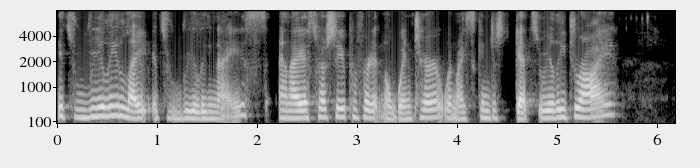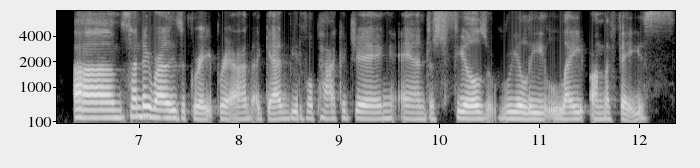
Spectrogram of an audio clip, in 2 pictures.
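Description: A woman talks at a moderate pace in an ordinary speaking voice, with medium pitch and ordinary pitch variation. The recording is very clean, with a silent background. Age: 20s. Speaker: podcast co-host. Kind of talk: casual chat.

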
